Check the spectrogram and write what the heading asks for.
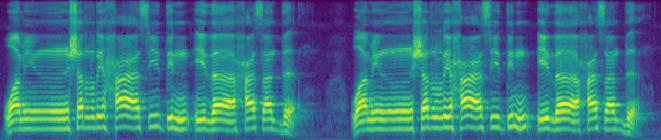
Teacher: nun mati ketemu shin. Ikhfa, disamarkan condong kepada huruf shin.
